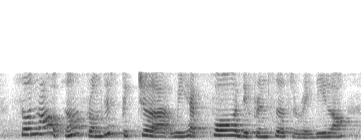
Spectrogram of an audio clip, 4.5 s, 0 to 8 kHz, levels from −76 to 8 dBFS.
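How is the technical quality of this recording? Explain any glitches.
No glitches can be heard anywhere in the recording. The speech carries the narrow, boxy character of an ordinary telephone line, with nothing above about 3.9 kHz, which fits G.711 telephone coding at 64 kbps.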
